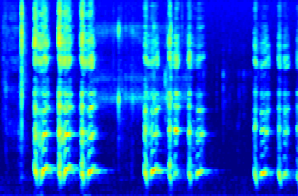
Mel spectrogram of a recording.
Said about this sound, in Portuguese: Pronto, já tossi, agora me dá.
